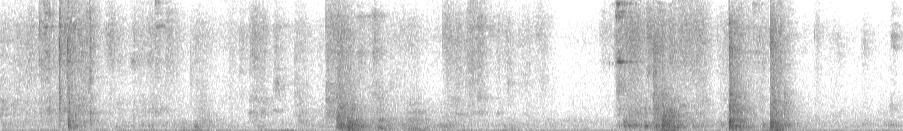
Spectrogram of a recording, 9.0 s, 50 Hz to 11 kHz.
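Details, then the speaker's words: 2002 GMC Yukon Denali V8 at start and idle, before the fix: a steady high-pitched belt squeal rides over the idle. Tensioner pulley, idler pulley and alternator were replaced without success; the correct new serpentine belt finally cured it. "I'd like to not have us high-pitched squeal coming for seven straight hours of car first thing I do is start this thing up so you can hear this squeal"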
